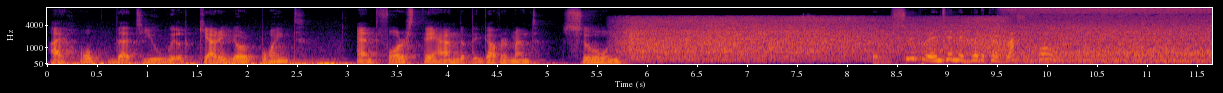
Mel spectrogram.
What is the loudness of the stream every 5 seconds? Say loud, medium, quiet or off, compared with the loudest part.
off, loud, loud.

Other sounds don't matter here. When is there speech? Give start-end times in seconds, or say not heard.
0.0-5.8, 8.2-10.2.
